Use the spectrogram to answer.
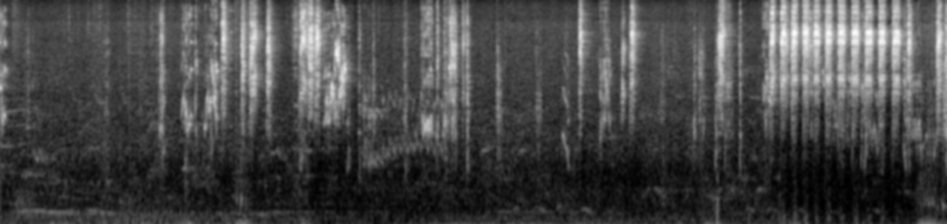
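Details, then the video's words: Several budgerigars in an aviary colony chatter in bursts of sharp chirps and scratchy warbles. The bursts build toward a fast run of evenly repeated shrill notes near the end. "budgie parakeet talking"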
